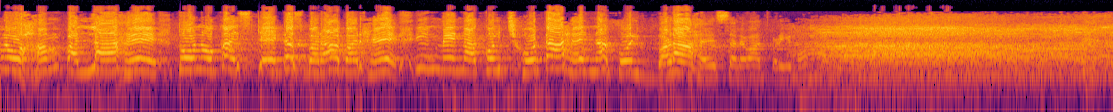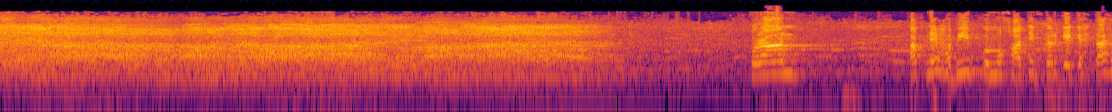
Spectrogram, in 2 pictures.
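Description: A woman speaks with emotion into a microphone.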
